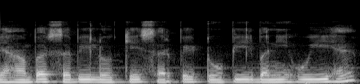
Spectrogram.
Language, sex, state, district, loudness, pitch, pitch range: Hindi, male, Karnataka, Bangalore, -15 LUFS, 115 Hz, 110-120 Hz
